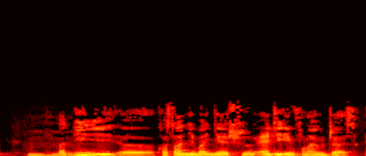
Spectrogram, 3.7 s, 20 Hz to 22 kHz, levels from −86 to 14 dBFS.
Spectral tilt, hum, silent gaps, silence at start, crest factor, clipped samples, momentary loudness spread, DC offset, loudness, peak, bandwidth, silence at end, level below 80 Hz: -6 dB/octave; none; none; 0.25 s; 14 dB; under 0.1%; 8 LU; under 0.1%; -18 LUFS; -4 dBFS; 7.6 kHz; 0.15 s; -38 dBFS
